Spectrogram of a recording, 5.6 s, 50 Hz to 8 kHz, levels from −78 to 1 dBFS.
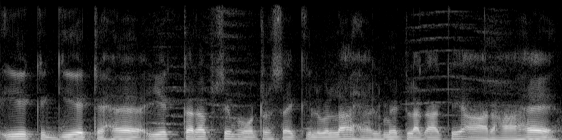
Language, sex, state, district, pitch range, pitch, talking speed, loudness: Hindi, male, Bihar, Begusarai, 110-125 Hz, 120 Hz, 160 wpm, -17 LUFS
